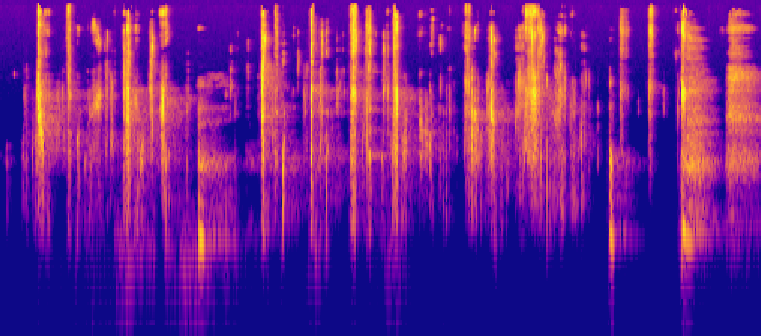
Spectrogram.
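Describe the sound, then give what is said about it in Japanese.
Tongue kissing with saliva: many quiet, irregular wet smacks, slurps and sucking bursts in uneven clusters, separated by brief pauses. “今度は一緒に舌絡めてみてよ。唾液も一緒に飲んで。”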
